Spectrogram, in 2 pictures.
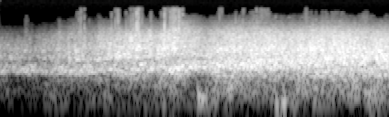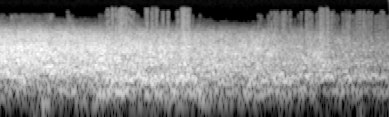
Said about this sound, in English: Suddenly, the sound of a jet fighter approaching. We struggle to see it through the leaves above as it screams overhead.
